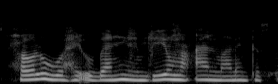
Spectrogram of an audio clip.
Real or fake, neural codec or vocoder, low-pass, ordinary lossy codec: fake; codec, 16 kHz, 2 kbps, FunCodec, trained on LibriTTS, 25 frames a second; 7.2 kHz; MP3, 48 kbps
